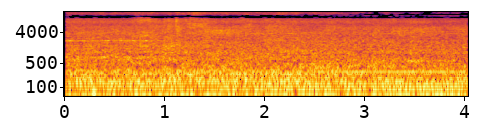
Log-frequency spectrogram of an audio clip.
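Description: Steady rumble and hum of a Kawasaki C751B MRT train standing at the platform with its doors open, a steady low hum joining about two and a half seconds in.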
